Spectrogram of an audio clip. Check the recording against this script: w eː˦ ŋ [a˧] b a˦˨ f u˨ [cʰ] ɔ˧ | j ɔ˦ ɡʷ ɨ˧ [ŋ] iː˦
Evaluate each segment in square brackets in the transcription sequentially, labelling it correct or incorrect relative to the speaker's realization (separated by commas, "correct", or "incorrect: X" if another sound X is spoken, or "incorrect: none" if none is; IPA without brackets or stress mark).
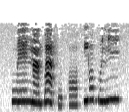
incorrect: ã˧, incorrect: k, incorrect: ɲ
